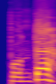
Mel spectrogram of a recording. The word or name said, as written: Ponta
